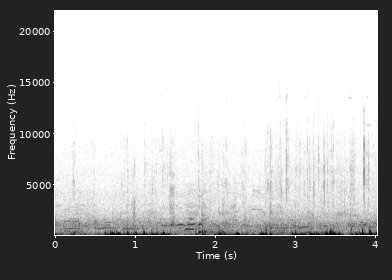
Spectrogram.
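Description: Horse cantering on a sand arena: rhythmic hoofbeats on the sand, growing louder as the horse comes closer near the end.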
